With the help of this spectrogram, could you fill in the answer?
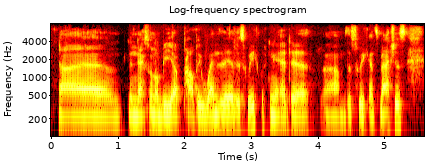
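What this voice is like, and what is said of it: Scratchy, lower-pitched voice. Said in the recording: “My voice is usually a little more elevated. It's very scratchy.”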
